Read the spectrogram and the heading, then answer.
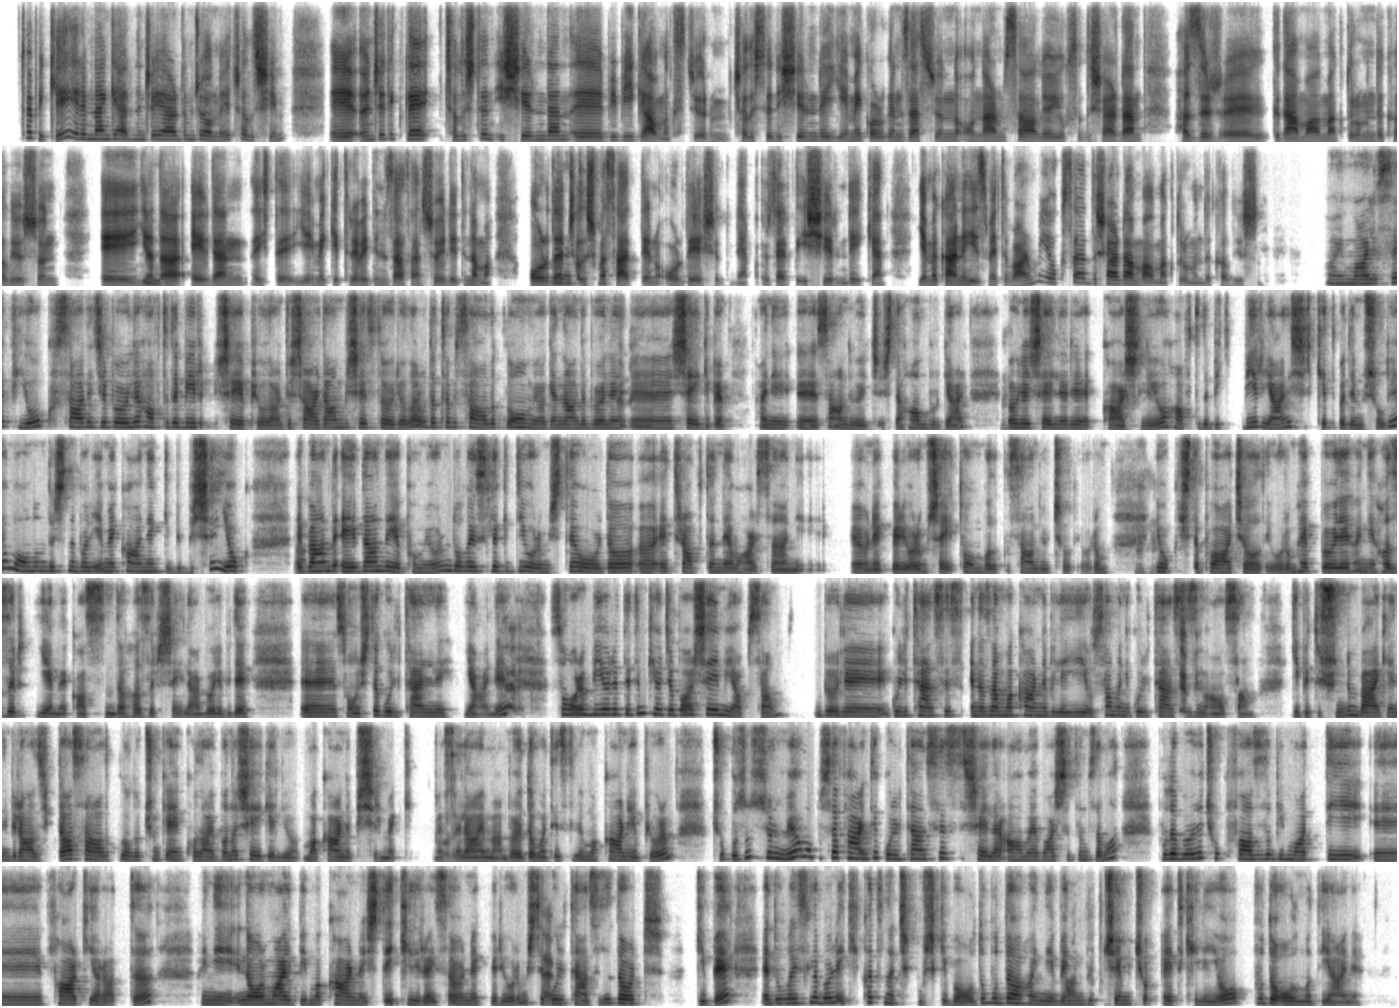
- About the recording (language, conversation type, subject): Turkish, advice, Sağlıklı beslenme rutinini günlük hayatına neden yerleştiremiyorsun?
- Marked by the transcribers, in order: other background noise; other noise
